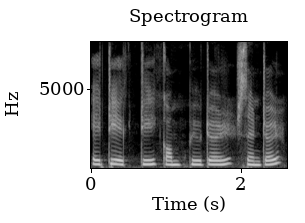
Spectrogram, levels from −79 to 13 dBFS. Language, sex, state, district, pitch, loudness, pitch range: Bengali, female, West Bengal, Cooch Behar, 255 Hz, -12 LUFS, 245-265 Hz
